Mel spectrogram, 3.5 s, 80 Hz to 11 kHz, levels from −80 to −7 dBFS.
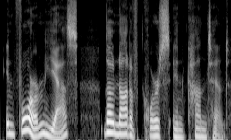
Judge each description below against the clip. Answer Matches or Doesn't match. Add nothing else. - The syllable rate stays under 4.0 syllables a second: Matches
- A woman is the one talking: Doesn't match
